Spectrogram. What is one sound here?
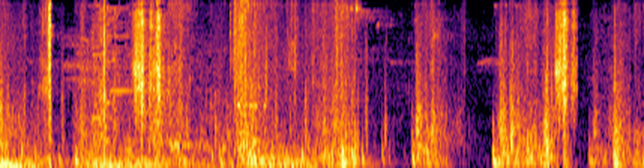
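Quick footsteps patter on grass.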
